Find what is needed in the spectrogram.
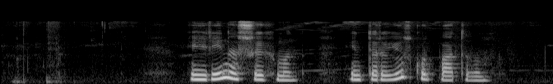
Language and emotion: Russian, neutral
